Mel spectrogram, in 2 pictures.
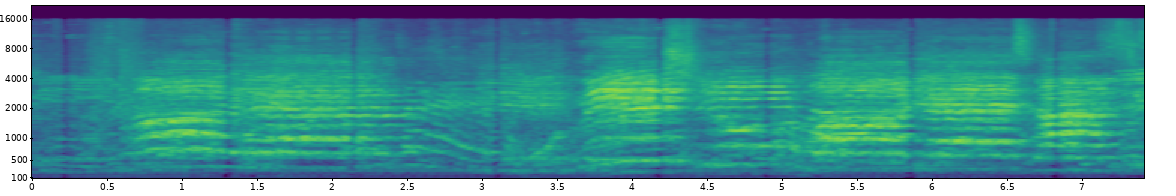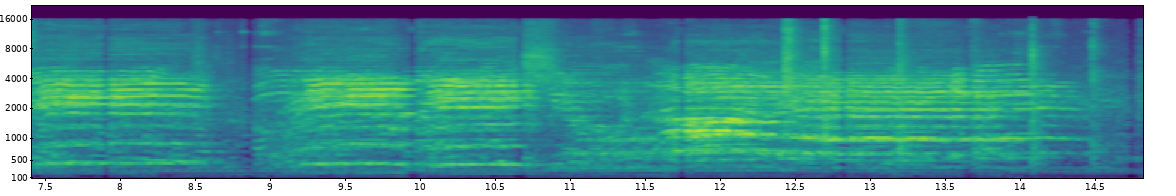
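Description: A group of voices singing together, unaccompanied, with held and sliding sung notes throughout.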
